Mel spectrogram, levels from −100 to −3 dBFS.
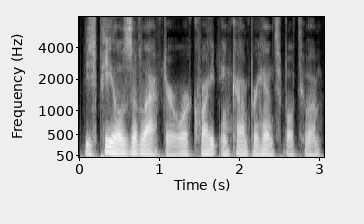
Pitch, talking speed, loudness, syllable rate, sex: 85 Hz, 175 wpm, -16 LUFS, 6.3 syllables/s, male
